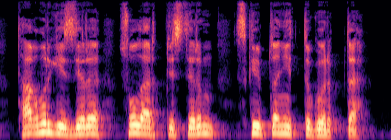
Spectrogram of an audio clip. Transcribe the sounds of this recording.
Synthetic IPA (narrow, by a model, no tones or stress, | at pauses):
t̪ʰɑʁəbɪɾkʲʰe̞zd̪e̞ɾɪso̞lˠæɾɪp̚t̪e̞st̪e̞ɾɪmskɾip̚t̪onijt̪ːɪkʲʰɵɾɪp̚t̪ɪ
